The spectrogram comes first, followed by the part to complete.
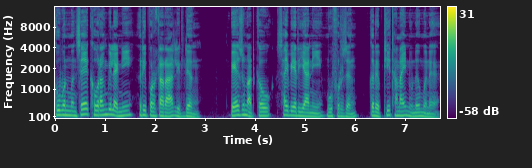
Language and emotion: Bodo, neutral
